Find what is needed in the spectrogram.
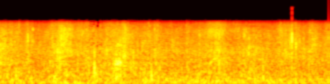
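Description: Brisk footsteps through grass and fallen leaves, with rustling and irregular knocks every few tenths of a second.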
